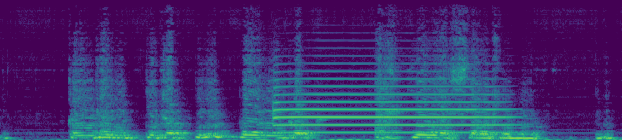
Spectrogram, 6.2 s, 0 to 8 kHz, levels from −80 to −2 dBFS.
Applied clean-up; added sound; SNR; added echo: none; Trumpet; 0 dB; reverberation time 0.2 s.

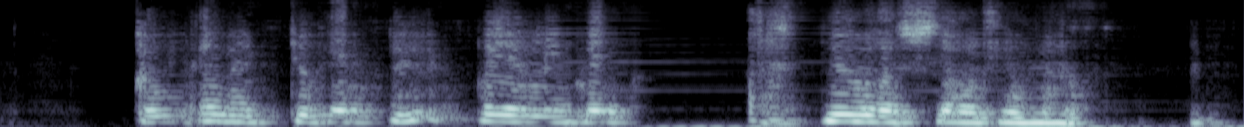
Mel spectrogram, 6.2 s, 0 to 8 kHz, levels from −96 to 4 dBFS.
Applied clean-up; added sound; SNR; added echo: neural mask model DeepFilterNet 3.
